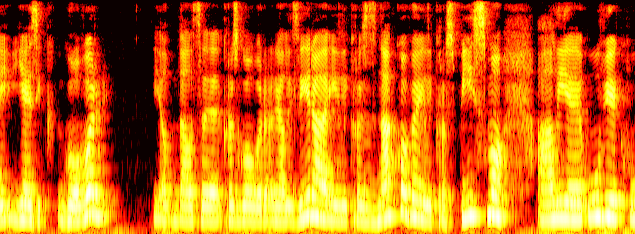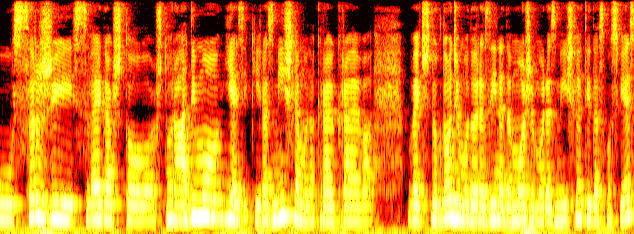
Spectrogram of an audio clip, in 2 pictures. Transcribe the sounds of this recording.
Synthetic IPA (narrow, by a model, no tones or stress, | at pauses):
jje̞zikɡo̞ʋo̞ɾ | jḛld̪alˠsekɾo̞zɡo̞ʋo̞ɾːealiziːɾailikɾo̞zːnaːko̞ʋe̞ilikɾo̞zpiːsmo̞alije̞ʔuːʋje̞kʰusr̩ʒisʋe̞ɡaʃt̪o̞ʃt̪o̞ɾaːd̪imo̞je̞zikiɾazmiːʃʎamo̞nakɾaːjukɾaje̞ʋa | ʋe̞t͡ɕd̪o̞kd̪o̞ːd͡ʑe̞mo̞d̪o̞ɾazine̞d̪amo̞ʒe̞moɾazmiːʃʎat̪id̪asmosʋjes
